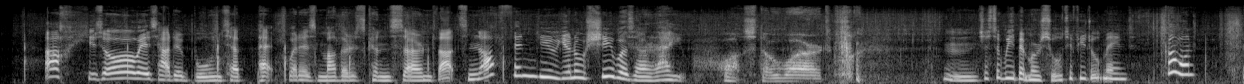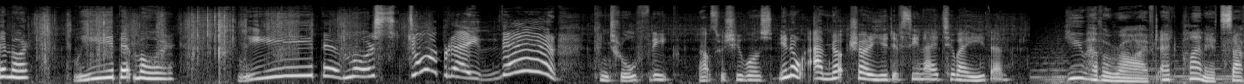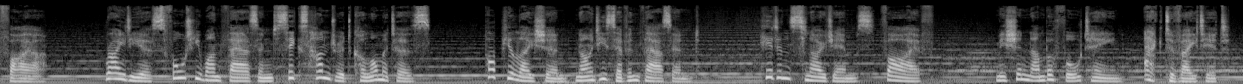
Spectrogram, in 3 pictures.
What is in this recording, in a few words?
character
